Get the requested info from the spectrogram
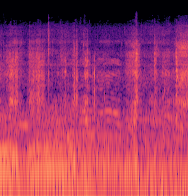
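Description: An engine running at low speed, steady and low, strongest in the first second or so, under muffled voices and a few sharp clicks.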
